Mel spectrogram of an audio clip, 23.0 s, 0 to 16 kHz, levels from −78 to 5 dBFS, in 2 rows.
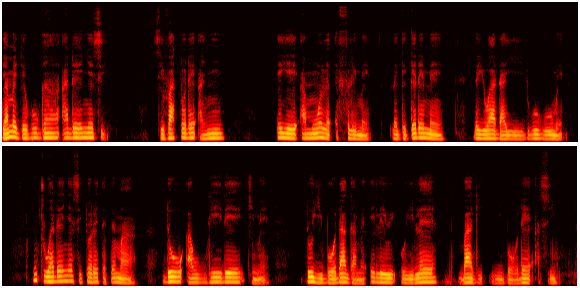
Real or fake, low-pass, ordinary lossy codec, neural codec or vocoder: real; 14.4 kHz; MP3, 64 kbps; none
